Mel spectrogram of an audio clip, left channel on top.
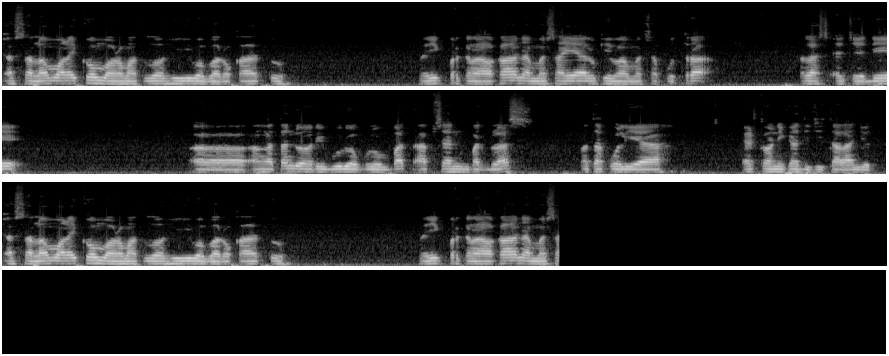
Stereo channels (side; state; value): right; drops out; at 5.6 s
